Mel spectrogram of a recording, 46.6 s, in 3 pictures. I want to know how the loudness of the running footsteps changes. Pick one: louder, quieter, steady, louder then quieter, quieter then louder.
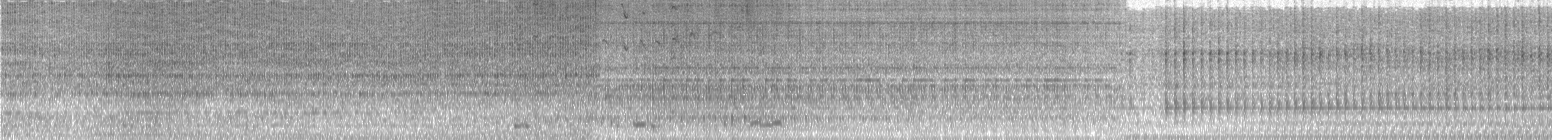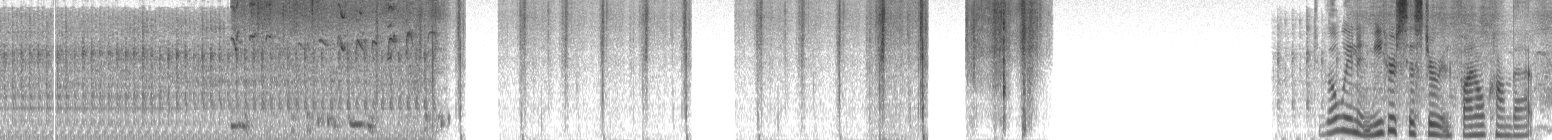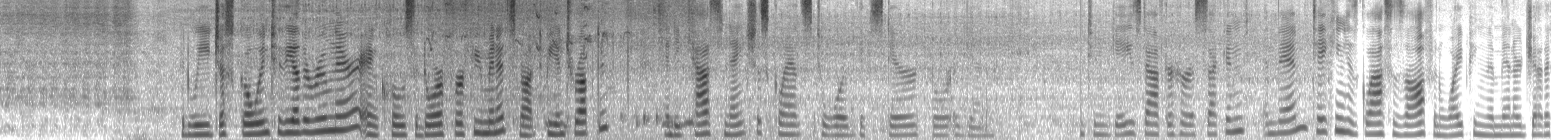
louder.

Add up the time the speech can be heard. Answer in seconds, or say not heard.
15 s.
